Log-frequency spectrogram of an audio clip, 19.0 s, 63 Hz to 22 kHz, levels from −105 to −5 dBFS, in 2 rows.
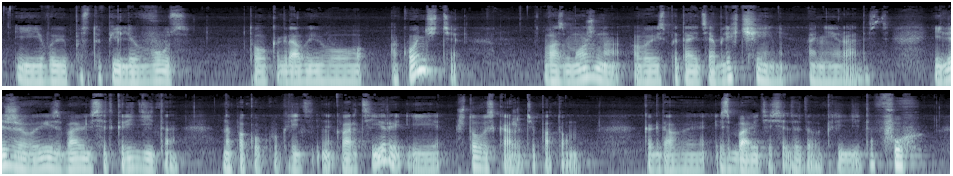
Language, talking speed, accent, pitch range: Russian, 120 wpm, native, 90-105 Hz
